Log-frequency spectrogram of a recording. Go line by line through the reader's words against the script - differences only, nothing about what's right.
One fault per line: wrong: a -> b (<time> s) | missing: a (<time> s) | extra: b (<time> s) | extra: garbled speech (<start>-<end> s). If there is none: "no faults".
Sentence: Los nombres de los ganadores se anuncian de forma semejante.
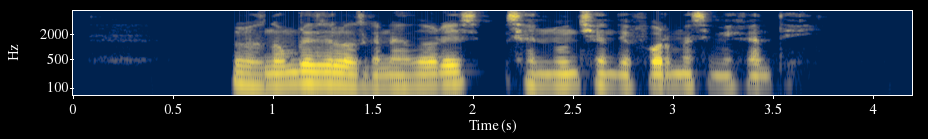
no faults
